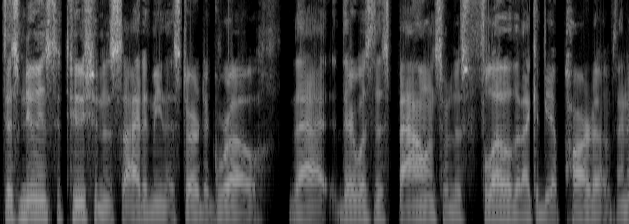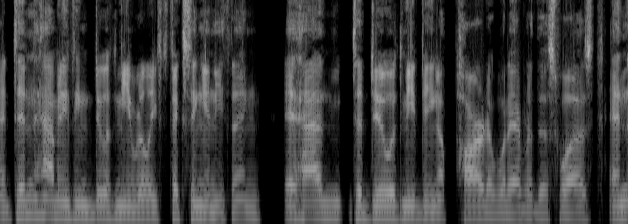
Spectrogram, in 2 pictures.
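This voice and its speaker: A man hosts a podcast interview, thinking out loud in long, reflective stretches. His voice is smooth and clear, with a medium pitch, and the sound is dry. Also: dry recording. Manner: reflective, musing, long rambling questions. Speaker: podcast host. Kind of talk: conversational interview.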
